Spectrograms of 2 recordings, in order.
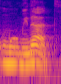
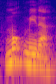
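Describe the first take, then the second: First: "مُؤْمِنَاتٍ" with a long aa, the plural -naat; wrong plural. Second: "مُؤْمِنَةٍ" ending short in -na, no long a; correct singular. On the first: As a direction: stretch the a in "مُؤْمِنَاتٍ" the way the student wrongly did. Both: Shown as a demonstration.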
